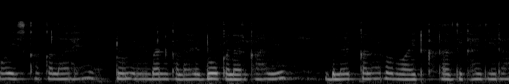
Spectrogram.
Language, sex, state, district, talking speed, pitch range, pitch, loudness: Hindi, female, Uttar Pradesh, Gorakhpur, 245 wpm, 240-260 Hz, 250 Hz, -41 LUFS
